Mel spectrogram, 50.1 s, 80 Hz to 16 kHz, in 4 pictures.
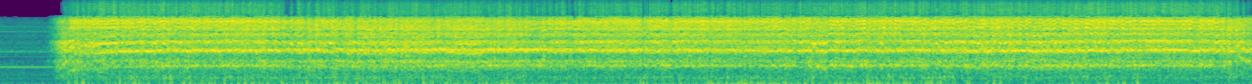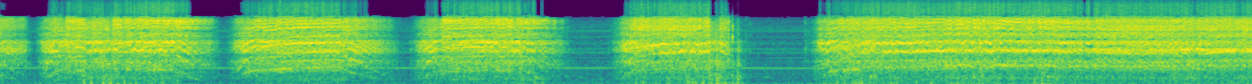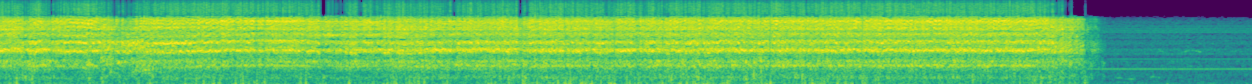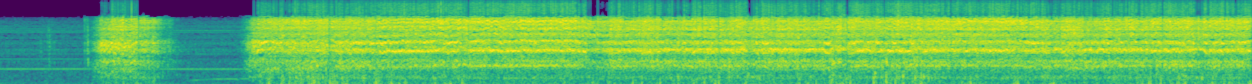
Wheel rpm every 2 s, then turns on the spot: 130, 230, 220, 230, 230, 220, 140, 120, 120, 90, 130, 210, 220, 210, 220, 230, 230, 200, 0, 40, 180, 230, 220, 230, 230.
none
